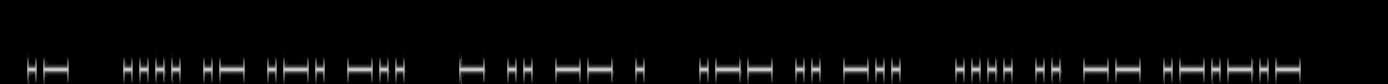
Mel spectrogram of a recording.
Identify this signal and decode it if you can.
Morse code, heard as a keyed tone, about 15 wpm, 700 Hz. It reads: A HARD TIME WID HIM.
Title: Sentences from Top 300 Words and Abbreviations 15wpm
